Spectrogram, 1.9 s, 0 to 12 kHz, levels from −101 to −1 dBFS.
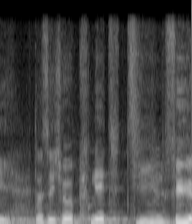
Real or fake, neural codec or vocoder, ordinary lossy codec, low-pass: fake; codec, 32 kHz, 1.9 kbps, SNAC; none; 10.8 kHz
